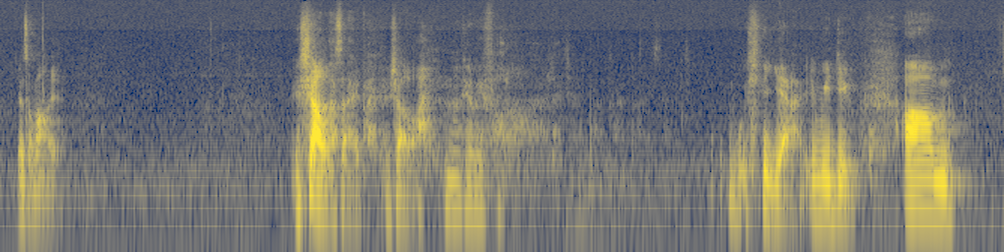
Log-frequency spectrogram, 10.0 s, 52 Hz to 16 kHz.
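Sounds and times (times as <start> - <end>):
man speaking: 0.2 - 0.7, 2.9 - 5.8, 7.2 - 9.6.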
